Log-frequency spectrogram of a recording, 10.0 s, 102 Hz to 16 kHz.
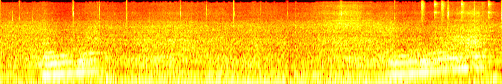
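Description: Porsche 991 GT3 flat-six engine on its stock exhaust, heard from the cockpit while driving in traffic. The revs climb about a second in, ease back and run steady, then climb again over the last couple of seconds before dropping at the end.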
